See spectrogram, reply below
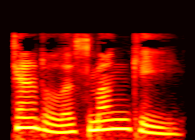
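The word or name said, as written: tantamount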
